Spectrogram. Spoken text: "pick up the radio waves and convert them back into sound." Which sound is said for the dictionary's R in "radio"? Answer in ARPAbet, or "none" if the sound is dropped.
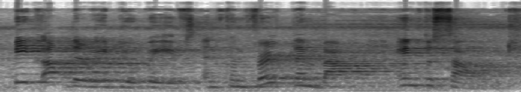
R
